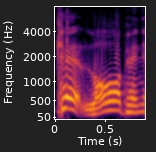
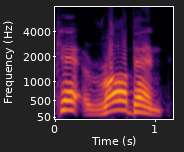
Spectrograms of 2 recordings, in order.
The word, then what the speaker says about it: caravan: caravan이 아니라 caravan, raw 발음을 그렇죠? 하시면 도움이 될 거라는 거죠. 물론 이제 비읍이 아니라 V 발음으로 해줘야 되는 건 잊지 마세요. 제가 뭐 어쩔 수 없이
